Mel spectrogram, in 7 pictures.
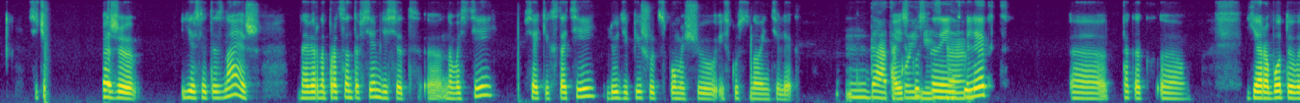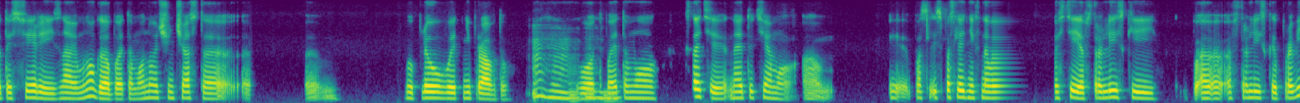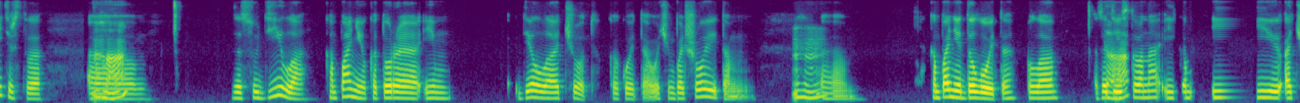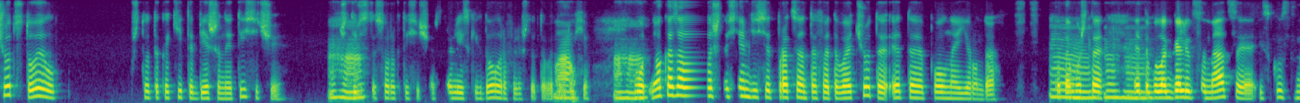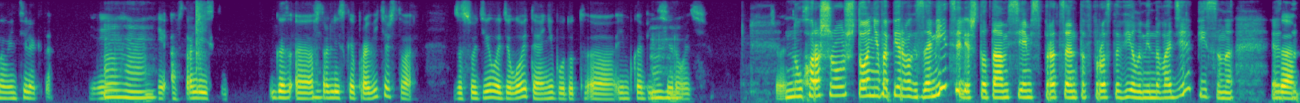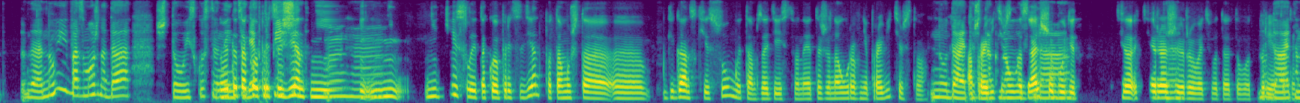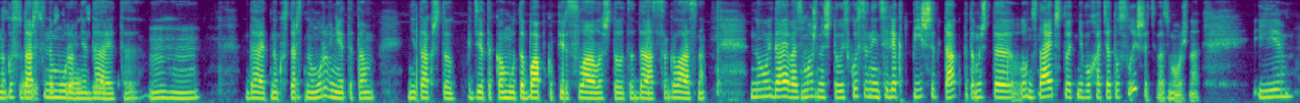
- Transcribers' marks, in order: tapping; other noise; static; distorted speech; chuckle; other background noise
- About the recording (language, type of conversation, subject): Russian, podcast, Как вы решаете, каким онлайн-новостям можно доверять?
